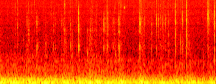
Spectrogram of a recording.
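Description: Car driving slowly, heard from inside the cabin: a steady low rumble of engine and tyres on the road, with scattered faint clicks.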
